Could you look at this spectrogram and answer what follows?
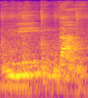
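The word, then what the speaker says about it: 입니다: गर्नु पर्ने थियो नि तर यो रुलले के भन्छ बडी न आए भने यो ब को उच्चारण चाहिँ केमा चेन्ज हुन्छ म को म मा चेन्ज हुन्छ त्यही भएर यो इम इमनिदा भनेर यसरी चेन्ज हुने पर्दछ के बुझ्नु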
